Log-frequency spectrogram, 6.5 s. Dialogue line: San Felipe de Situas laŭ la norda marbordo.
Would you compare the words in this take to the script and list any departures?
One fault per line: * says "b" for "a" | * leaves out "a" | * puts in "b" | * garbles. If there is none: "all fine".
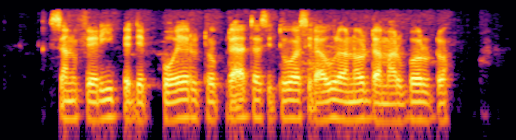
* puts in "Puerto Plata"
